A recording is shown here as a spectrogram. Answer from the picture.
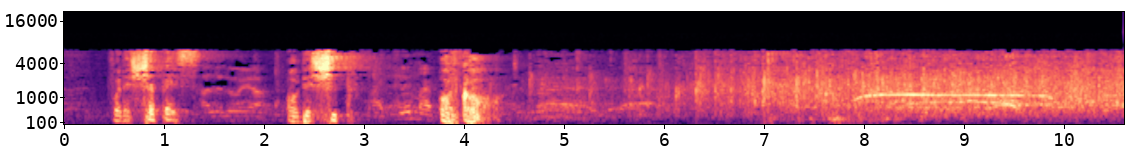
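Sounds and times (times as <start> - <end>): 
speech: 0.5 - 1.4, 2.2 - 3.0, 3.7 - 4.4
audience applause: 4.6 - 10.5.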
